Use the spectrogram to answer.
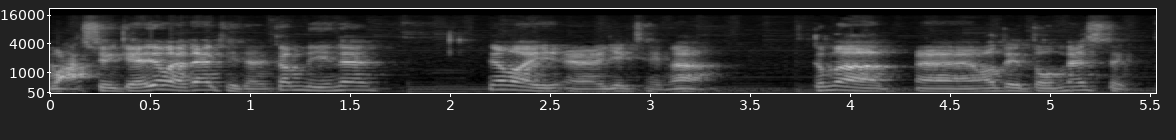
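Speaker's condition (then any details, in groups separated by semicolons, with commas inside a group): No condition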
